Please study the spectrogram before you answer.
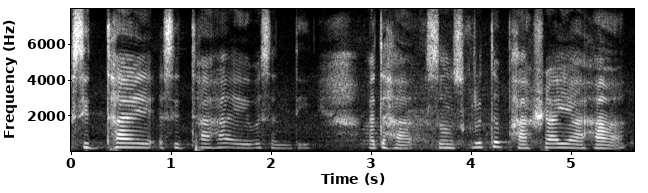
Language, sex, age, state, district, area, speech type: Sanskrit, female, 18-30, Maharashtra, Nagpur, urban, spontaneous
